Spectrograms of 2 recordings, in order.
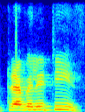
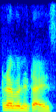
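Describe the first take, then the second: First: The last syllable is said as 'teez'. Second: The last syllable is said as 'tize'. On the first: The speaker calls it right. "तो ट्रेविलिटीज" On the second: The speaker calls it wrong. "Not ट्रेविलिटाइज"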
